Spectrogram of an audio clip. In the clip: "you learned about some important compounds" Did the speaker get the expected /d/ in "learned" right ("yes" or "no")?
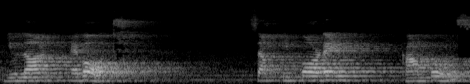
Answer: no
